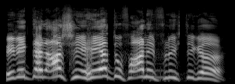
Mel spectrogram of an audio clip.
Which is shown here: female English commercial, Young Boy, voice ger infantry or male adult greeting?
voice ger infantry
